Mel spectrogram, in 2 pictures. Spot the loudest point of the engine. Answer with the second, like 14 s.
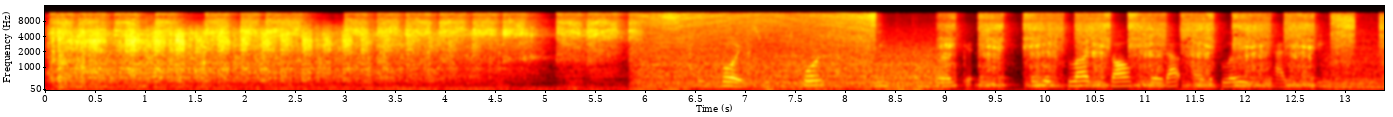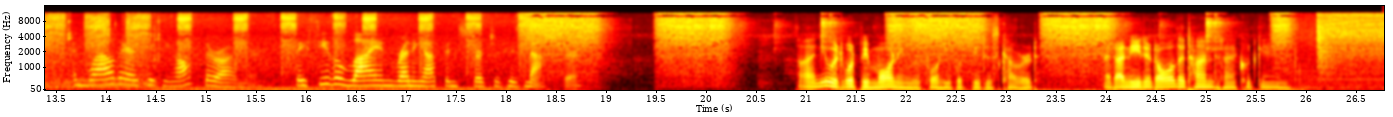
1 s.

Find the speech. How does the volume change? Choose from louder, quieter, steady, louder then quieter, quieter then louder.
louder.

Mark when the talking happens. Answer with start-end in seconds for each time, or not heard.
6.5-12.9, 13.7-18.8, 20.9-26.0.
